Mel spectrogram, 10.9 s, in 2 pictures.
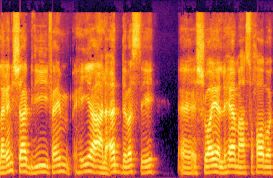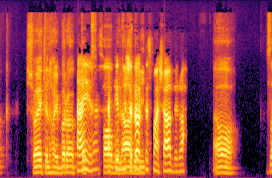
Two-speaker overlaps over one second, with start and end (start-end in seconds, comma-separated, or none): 7.0-8.4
